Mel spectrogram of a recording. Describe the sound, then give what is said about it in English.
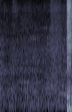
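A hammer slaps down on a bar once, a sharp, loud bang near the end that follows a stretch of quiet background murmur. “I'm gonna slap my hammer on a bar.”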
